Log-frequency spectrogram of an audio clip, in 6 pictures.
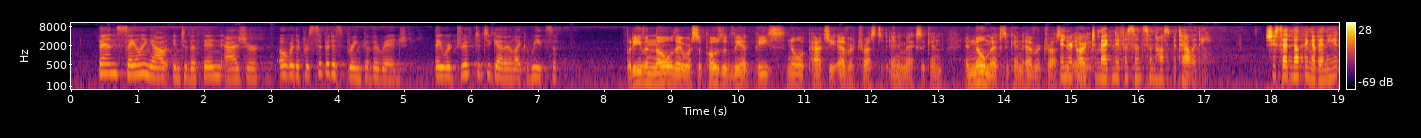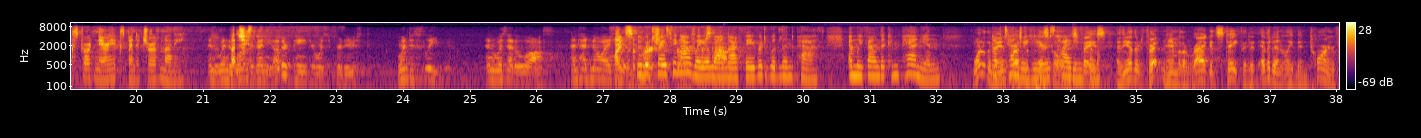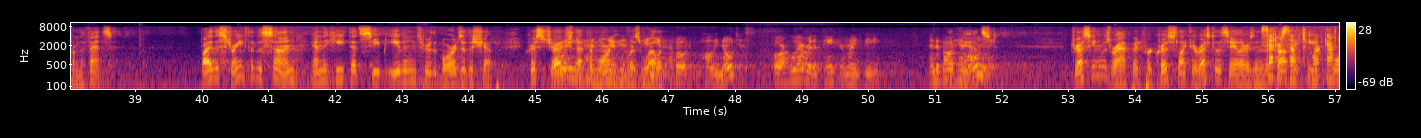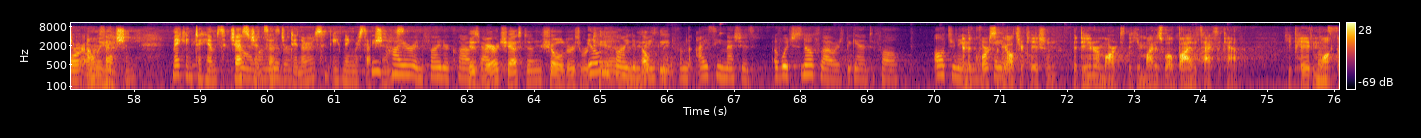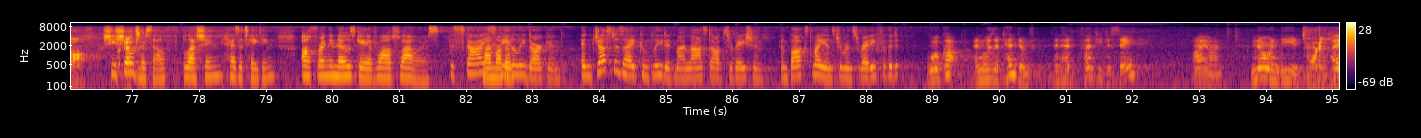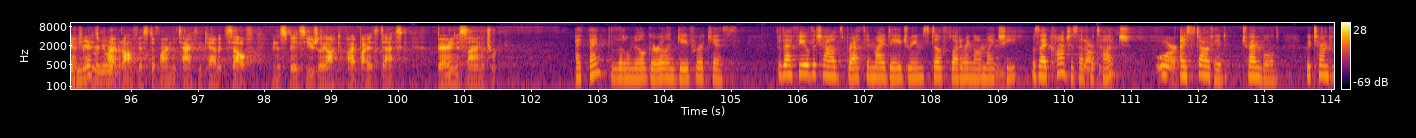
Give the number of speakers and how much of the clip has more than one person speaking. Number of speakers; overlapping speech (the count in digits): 7, about 20%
